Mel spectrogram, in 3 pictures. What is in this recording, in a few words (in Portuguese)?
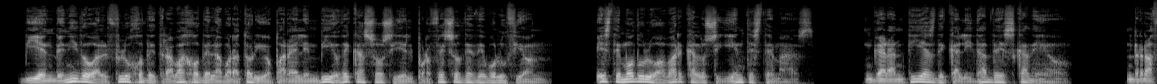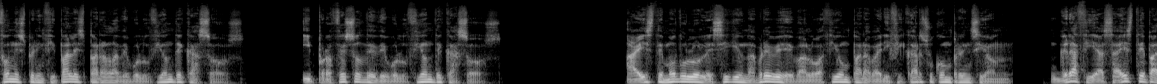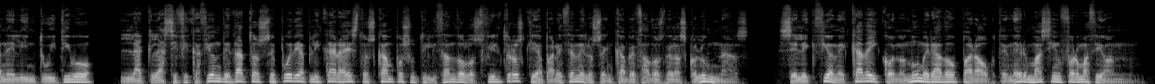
elearning software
